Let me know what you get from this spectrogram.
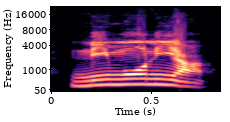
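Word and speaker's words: pneumonia: यहां ध्यान दीजिए, जैसे PNEMONIA, क्या हो गया, निमोनिया। क्या हो गया, निमोनिया।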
